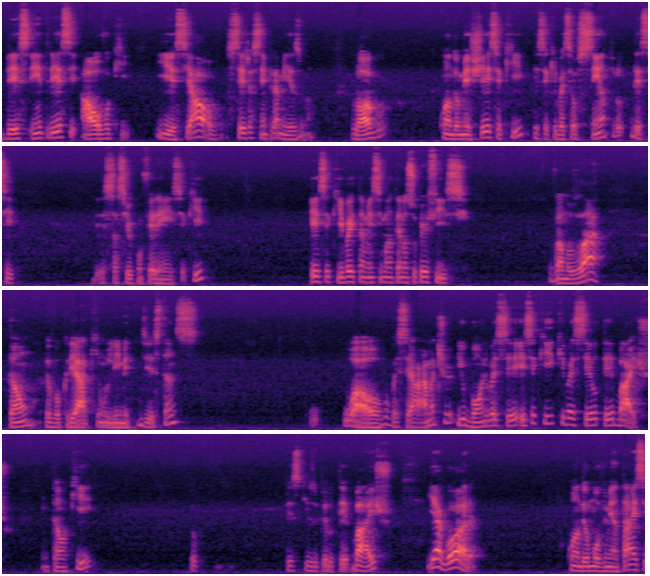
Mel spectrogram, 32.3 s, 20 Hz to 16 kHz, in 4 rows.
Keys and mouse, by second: 0.4 click, 0.8 g, 2.3 click, 4.4 click, 9.3 shift+middle click, 12.0 click, 16.6 click, 20.1 click, 22.3 click, 25.7 click, 31.5 click.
